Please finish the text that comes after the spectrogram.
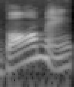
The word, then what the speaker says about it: bombing: 注意第二个 b 不发音，不要读 bombing 啊，是 bombing 就好了。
